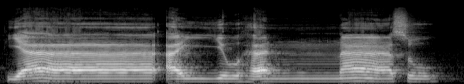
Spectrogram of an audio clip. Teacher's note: Berikutnya kalau yang dicetak merah, ya yang di atas itu kalau ada merah-merahnya itu menunjukkan bacaan gunnah. Bacaan gunnah itu adalah bacaan dengung. Ya, mendengungnya 2 harokat berarti agak panjang.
